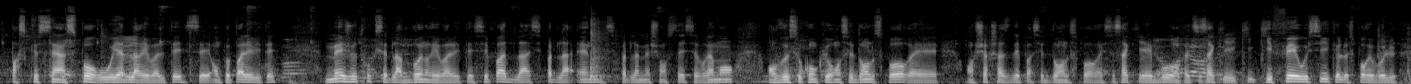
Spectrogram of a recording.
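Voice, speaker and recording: A man with a fairly low pitch talks at a very fast pace with fairly even intonation. Noticeable background noise is present. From Belgium. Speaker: MMA coach. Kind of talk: interview.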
